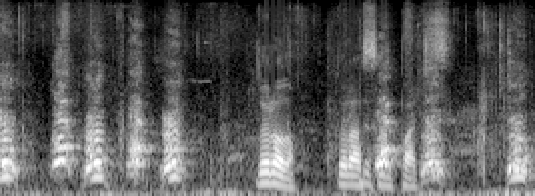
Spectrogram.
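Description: A dog barks and whimpers close by in short repeated bursts, mixed with people talking and calming it.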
